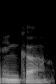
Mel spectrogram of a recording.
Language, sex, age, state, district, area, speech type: Telugu, male, 18-30, Telangana, Nirmal, rural, spontaneous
